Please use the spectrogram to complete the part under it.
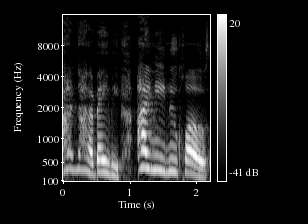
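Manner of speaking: acted, high-pitched, upset freaking-out outburst. Retelling a daughter answering her mother about the trashed socks: imitating a freak-out. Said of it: "she just freaks out".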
